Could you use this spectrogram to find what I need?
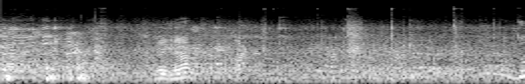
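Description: Several women chat and laugh close by.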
